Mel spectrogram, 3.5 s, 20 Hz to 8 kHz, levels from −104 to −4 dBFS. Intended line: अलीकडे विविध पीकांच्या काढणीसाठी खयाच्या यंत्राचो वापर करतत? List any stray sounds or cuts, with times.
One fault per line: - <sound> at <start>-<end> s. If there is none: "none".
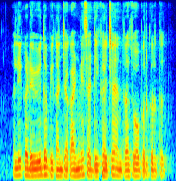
none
